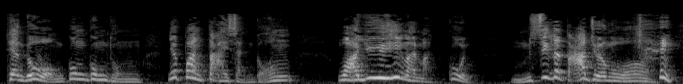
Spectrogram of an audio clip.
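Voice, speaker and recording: A man's voice: high-pitched, huge pitch swings, unhurried, fairly bright tone, husky, full character voice. A man playing a cowardly, self-serving fleeing palace eunuch in a historical radio drama, stammering and sighing as he talks. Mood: nervous, evasive.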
